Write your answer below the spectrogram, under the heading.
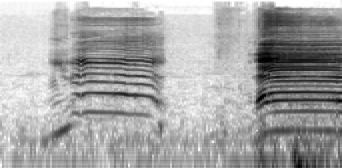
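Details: Sheep bleating twice: a short rising wavering bleat, then after a brief pause a louder, longer harsh bleat rich in harmonics, with faint background noise.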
